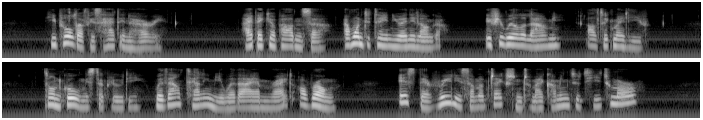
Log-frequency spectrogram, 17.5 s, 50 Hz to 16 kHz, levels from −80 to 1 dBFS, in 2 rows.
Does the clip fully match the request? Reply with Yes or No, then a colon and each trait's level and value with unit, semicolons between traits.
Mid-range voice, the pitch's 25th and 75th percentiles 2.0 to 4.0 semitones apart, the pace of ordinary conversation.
No: medium, 175 Hz; average, 4.5 semitones; average, 180 wpm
